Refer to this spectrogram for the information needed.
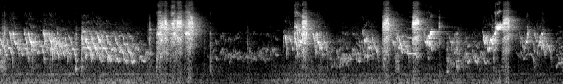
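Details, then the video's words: Cheerful budgerigars kept indoors: long run of grating warble, a pause of about a second, then clusters of loud sharp chirps and chatter. "Happy budgies chirping sounds"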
